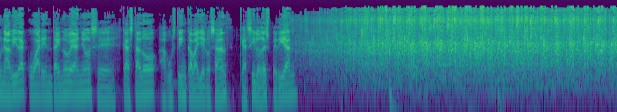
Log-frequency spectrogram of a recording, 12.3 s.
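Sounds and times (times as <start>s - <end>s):
speech: 0.0s - 6.3s
sustained ovation from a sizable crowd: 5.8s - 12.3s.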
